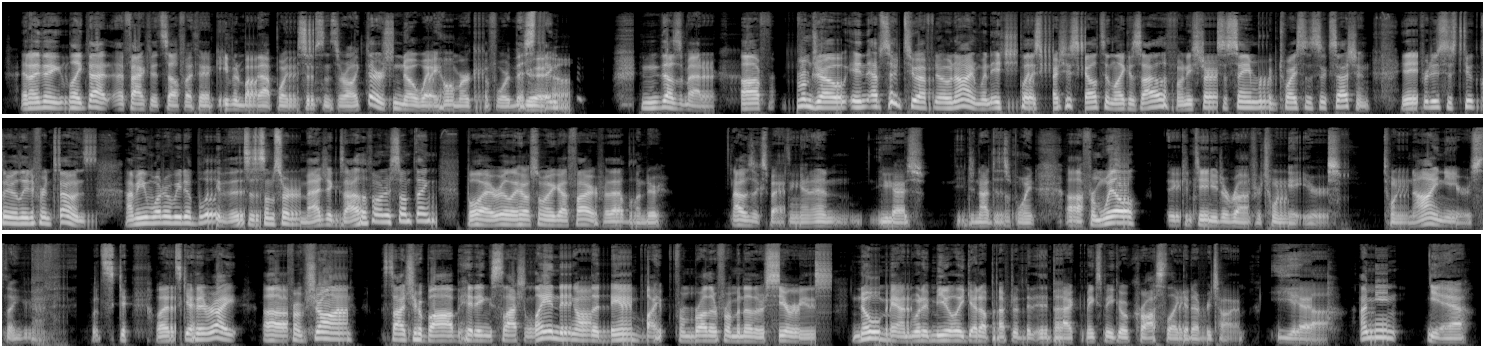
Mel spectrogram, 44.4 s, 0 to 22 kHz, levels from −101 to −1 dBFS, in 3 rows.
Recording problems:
choppy; very; 12% of the speech affected

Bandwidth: 15.5 kHz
